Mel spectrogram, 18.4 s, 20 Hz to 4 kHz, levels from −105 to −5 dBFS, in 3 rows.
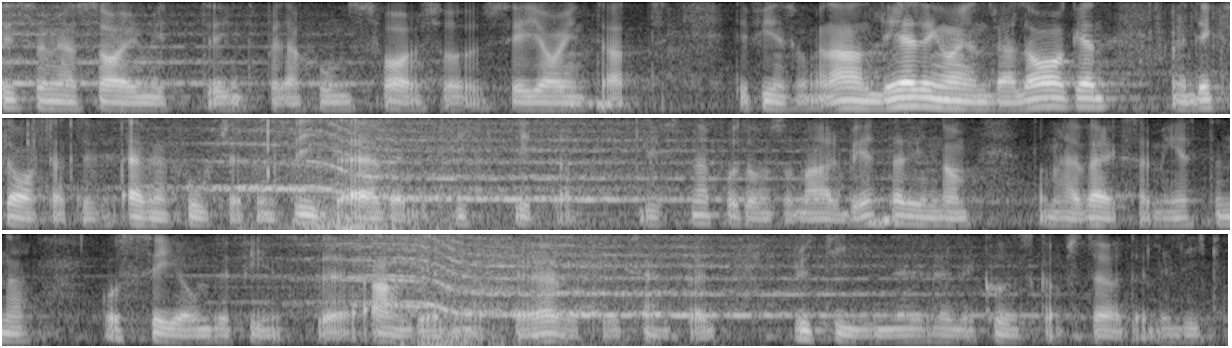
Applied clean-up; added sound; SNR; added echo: none; Race car, auto racing / Accelerating, revving, vroom; 9 dB; none.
